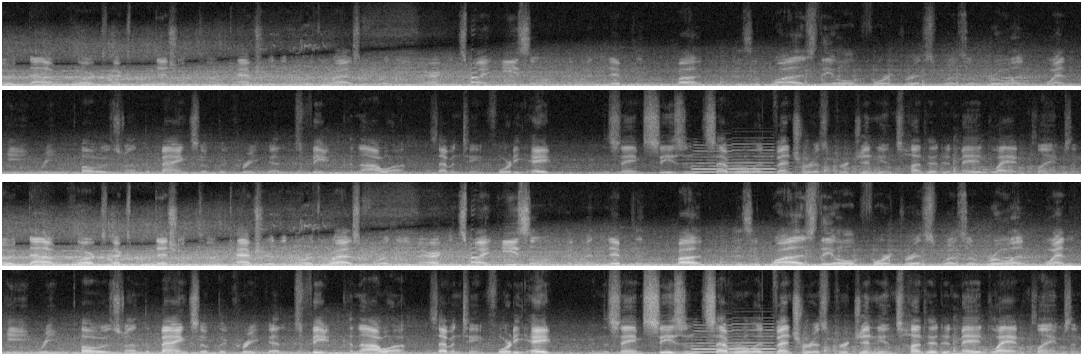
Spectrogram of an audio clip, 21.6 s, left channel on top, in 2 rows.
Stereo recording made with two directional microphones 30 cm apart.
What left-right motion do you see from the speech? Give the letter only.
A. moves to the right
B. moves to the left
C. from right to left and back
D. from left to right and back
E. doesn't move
E.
